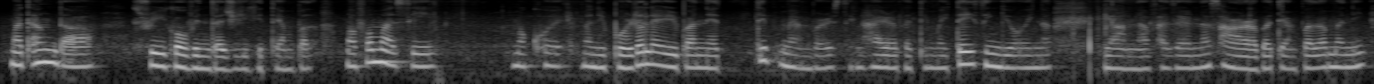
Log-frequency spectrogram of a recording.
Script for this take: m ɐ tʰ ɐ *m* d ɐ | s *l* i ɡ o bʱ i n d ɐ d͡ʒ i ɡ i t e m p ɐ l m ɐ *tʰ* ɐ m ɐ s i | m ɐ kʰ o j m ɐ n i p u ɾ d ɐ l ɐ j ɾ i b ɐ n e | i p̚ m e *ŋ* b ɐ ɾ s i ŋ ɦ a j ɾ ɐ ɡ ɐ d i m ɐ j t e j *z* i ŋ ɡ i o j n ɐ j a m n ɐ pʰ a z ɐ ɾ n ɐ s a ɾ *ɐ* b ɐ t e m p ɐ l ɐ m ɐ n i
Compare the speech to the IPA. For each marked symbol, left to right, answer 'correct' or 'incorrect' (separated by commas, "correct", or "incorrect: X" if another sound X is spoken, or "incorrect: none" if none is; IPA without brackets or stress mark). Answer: incorrect: ŋ, incorrect: ɾ, incorrect: pʰ, incorrect: m, incorrect: s, correct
